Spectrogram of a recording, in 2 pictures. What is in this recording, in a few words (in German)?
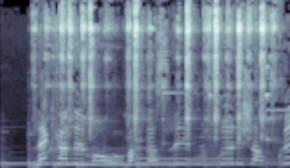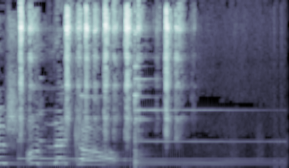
Radio Werbung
